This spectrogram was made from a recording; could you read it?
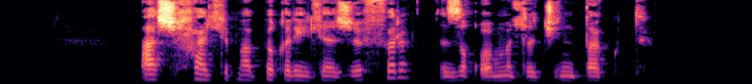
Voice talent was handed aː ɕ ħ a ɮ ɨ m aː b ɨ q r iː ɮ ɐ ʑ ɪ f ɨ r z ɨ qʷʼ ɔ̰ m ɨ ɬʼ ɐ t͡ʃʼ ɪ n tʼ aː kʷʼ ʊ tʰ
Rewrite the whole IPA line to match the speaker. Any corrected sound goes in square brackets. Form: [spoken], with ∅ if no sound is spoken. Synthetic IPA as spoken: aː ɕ ħ a ɮ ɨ m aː b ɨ q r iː ɮ ɐ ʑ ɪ f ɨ r z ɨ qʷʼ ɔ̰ m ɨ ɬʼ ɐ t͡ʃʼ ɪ n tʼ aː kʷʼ ʊ tʰ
